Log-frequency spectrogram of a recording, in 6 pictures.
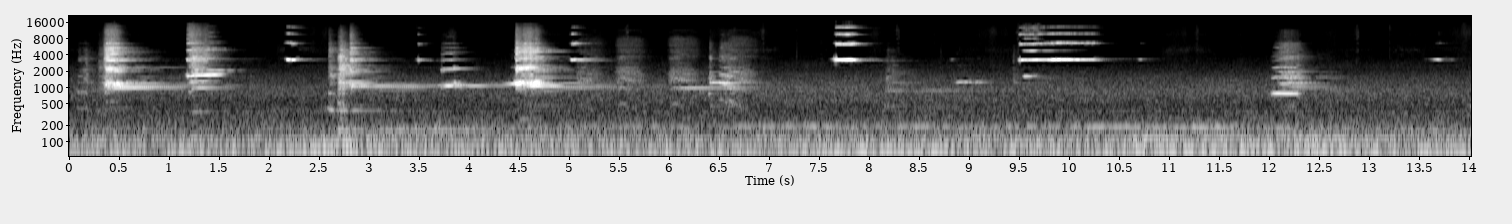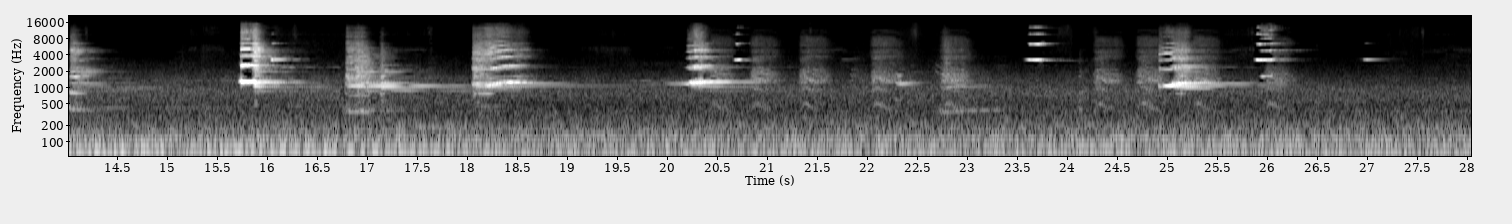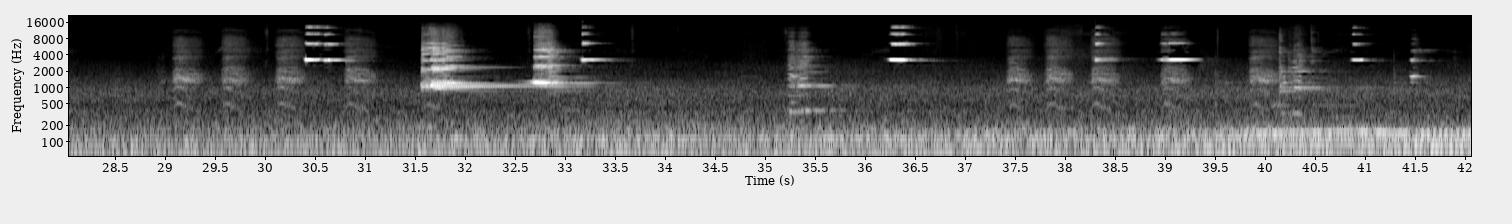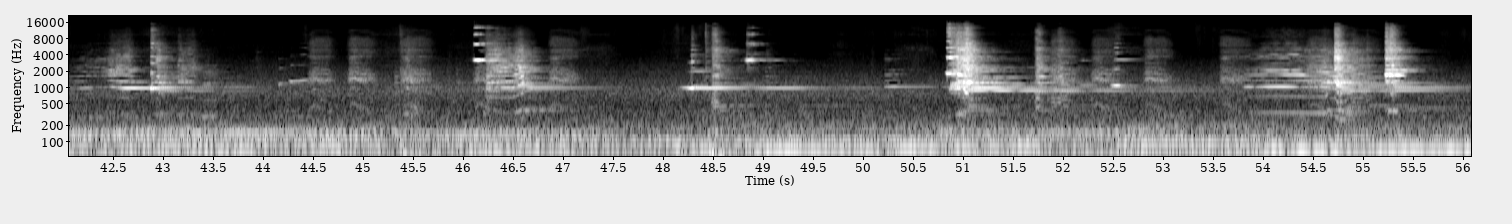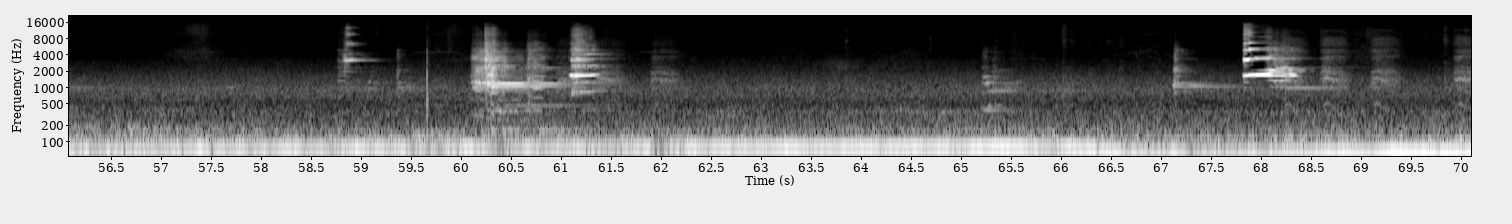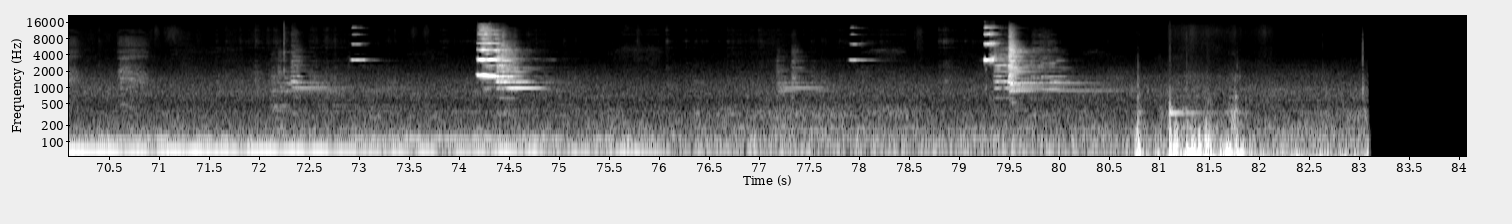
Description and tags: recording of a squeaky gate near a cemetery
